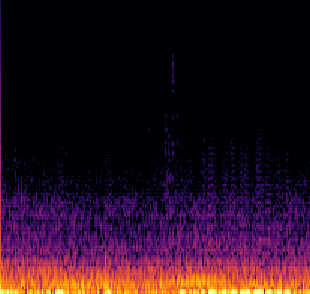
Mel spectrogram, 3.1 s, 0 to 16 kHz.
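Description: A 2017 Audi S5 Coupe engine with quattro drive, gearbox in manual mode, drones as a steady low rumble while accelerating, heard from inside the cabin with no talk.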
